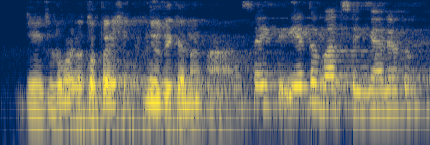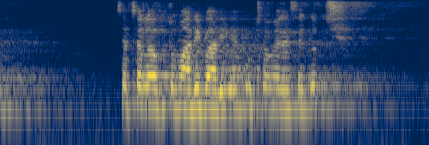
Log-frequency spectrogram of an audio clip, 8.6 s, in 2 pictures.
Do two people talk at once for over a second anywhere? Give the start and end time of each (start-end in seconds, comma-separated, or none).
none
